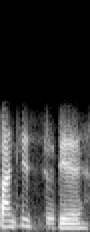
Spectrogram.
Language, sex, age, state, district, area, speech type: Hindi, female, 45-60, Uttar Pradesh, Ghazipur, rural, conversation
